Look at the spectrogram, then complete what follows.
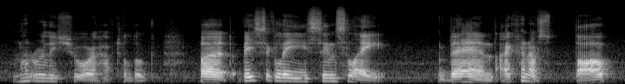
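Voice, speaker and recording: A man speaks at a fairly slow pace in a medium pitch with lively intonation, over noticeable background noise. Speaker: video blogger. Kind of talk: video diary monologue. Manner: mumbling; hesitant, many fillers.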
